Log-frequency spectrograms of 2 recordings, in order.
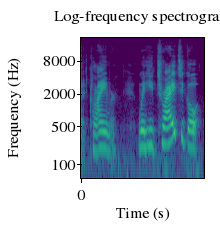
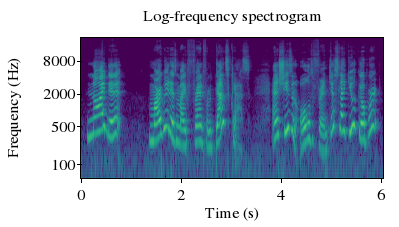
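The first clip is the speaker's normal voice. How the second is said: put-on girl voice; 7 semitones higher, 4 dB louder than usual. A narrator's reading. Girl corrects friend.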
